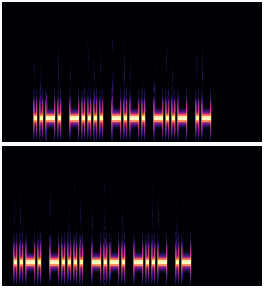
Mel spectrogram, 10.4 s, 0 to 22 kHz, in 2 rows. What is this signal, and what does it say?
Morse code, heard as a keyed tone, about 21 wpm, 700 Hz. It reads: F6CXA F6CXA
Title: DXCC-100 Call Signs - 5 Characters - Repeated 3x - 20wpm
